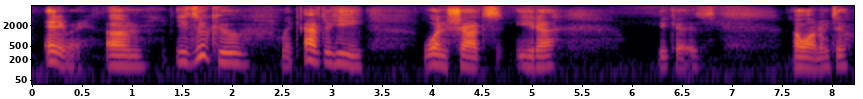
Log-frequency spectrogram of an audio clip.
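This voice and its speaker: A man narrates a fan story casually, his voice medium-pitched and darkish with no echo. He rambles, says "like" constantly, swears now and then, and talks between bites of food.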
